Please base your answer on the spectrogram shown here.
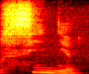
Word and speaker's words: cygne: Comme par exemple dans le mot cygne. Le cygne, l'animal blanc. Donc, ça s'écrit C-Y-G-N-E.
